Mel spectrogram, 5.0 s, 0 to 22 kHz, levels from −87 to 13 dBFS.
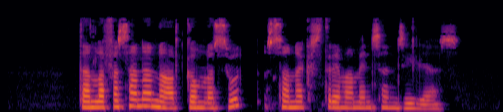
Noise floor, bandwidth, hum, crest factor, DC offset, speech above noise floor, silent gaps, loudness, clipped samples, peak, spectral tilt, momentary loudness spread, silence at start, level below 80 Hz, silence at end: -72 dBFS; 11.5 kHz; none; 20 dB; under 0.1%; 46 dB; none; -26 LUFS; under 0.1%; -8 dBFS; -4 dB/octave; 8 LU; 0.8 s; -74 dBFS; 0.45 s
